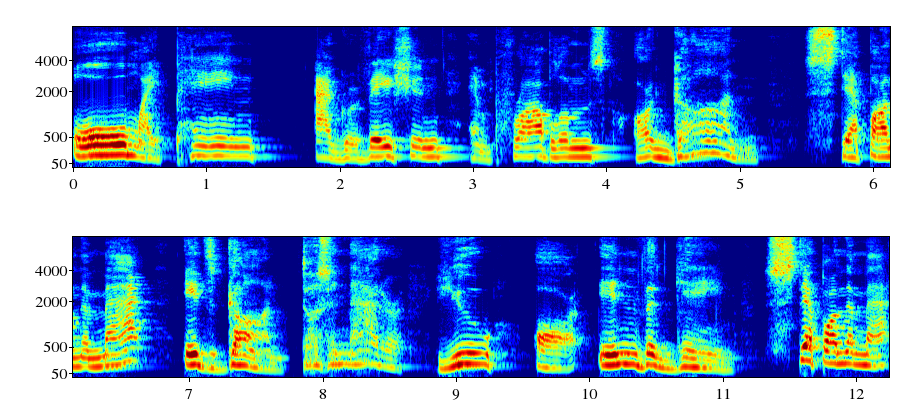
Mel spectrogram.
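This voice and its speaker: Moving at a very slow pace, a man speaks with lively intonation. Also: fairly high pitch for a man. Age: 70s. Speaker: jiu-jitsu practitioner and fitness video host. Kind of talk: motivational talk to camera. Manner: emphatic.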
